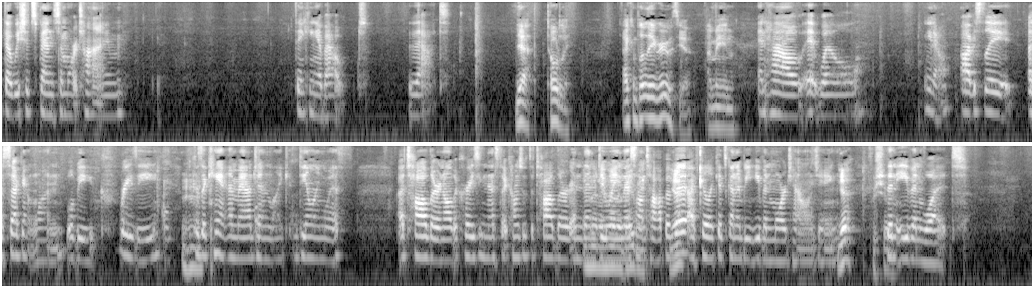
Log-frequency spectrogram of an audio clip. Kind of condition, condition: fault, sounds in the background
